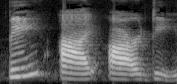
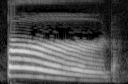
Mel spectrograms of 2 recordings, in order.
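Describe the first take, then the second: First: Slow, letter by letter; spelling out. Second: Louder, proud reveal of "bird"; reveal word. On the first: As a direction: spell each letter out slowly. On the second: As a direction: announce "bird" as the answer. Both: Shown as a demonstration.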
